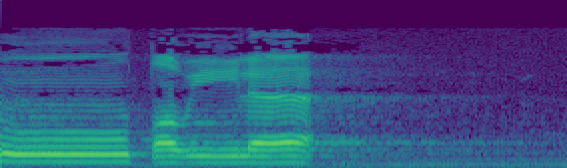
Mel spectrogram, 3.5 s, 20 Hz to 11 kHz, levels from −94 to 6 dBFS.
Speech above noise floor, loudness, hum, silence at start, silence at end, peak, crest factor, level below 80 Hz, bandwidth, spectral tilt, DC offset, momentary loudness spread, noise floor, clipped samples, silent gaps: 29 dB; -23 LUFS; none; 0 s; 1.3 s; -10 dBFS; 14 dB; -62 dBFS; 6.2 kHz; -7.5 dB/octave; under 0.1%; 6 LU; -53 dBFS; under 0.1%; none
